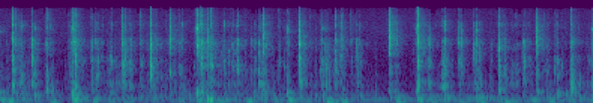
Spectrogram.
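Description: Both hands type steadily with their fingertips on a black plastic full-size computer keyboard resting on a desk. About two dozen quick, dry, bright clicks come in close succession, each fading almost instantly.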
